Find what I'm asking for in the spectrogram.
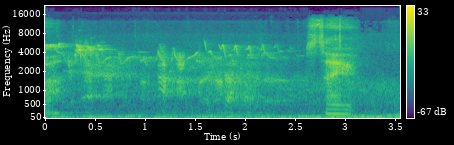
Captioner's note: people laughing loudly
